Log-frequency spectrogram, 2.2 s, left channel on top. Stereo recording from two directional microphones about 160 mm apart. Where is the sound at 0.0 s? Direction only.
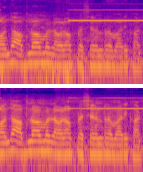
15° left (ahead or behind).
